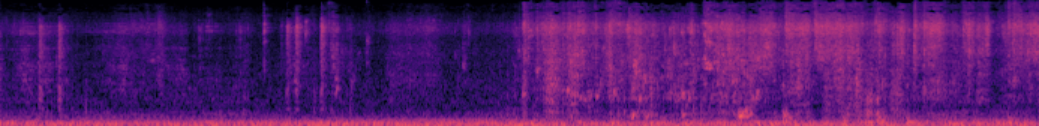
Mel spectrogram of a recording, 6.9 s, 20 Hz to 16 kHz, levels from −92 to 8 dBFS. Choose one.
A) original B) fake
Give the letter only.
A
